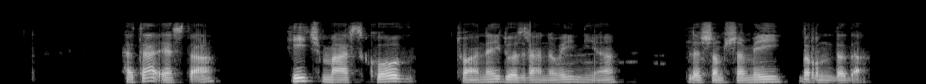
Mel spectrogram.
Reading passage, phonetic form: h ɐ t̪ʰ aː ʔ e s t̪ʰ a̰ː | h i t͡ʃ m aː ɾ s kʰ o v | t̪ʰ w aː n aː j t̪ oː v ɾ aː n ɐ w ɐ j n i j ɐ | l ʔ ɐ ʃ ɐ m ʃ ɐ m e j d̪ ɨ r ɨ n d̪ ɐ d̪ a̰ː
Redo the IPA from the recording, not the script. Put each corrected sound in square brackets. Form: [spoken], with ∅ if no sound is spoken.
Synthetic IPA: h ɐ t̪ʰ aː ʔ e s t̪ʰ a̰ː | h i t͡ʃ m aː ɾ s kʰ o v | t̪ʰ w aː n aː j [d̪] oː [z] ɾ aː n ɐ w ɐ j n i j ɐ | l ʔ ɐ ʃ ɐ m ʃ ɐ m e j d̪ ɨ r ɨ n d̪ ɐ d̪ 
